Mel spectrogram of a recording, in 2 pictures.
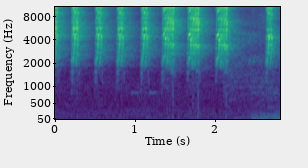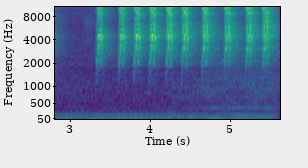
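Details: Male grey-cheeked bulbul in 'beset' style: rapid, raspy, squawking notes repeated about three to four times a second, a pause near the middle, then the rhythm resumes over a low hum.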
